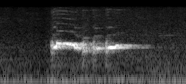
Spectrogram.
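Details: A single Bangkok-type zebra dove phrase: a burst of quavering coos sliding into a long, slowly fading even coo, with a faint low hum beneath.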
